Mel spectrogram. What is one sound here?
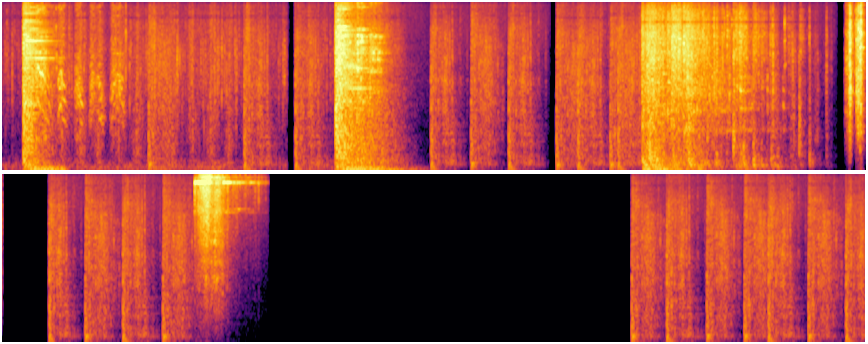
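Footsteps thud slowly across a creaking wooden floor.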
